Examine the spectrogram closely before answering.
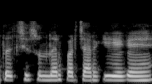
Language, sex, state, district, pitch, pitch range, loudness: Hindi, female, Uttar Pradesh, Etah, 195 Hz, 195-200 Hz, -19 LUFS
